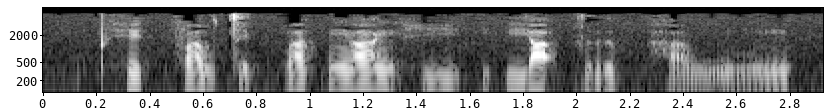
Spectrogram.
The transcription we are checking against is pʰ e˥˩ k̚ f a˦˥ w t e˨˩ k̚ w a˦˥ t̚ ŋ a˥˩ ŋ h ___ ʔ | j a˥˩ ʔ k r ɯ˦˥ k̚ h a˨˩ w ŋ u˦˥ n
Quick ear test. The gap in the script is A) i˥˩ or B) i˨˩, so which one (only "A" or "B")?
A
